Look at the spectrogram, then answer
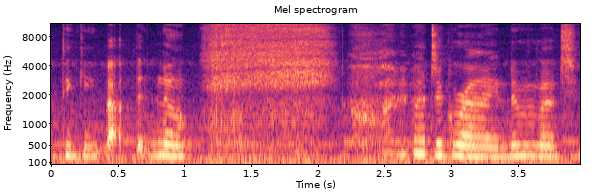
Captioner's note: deeply inhales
